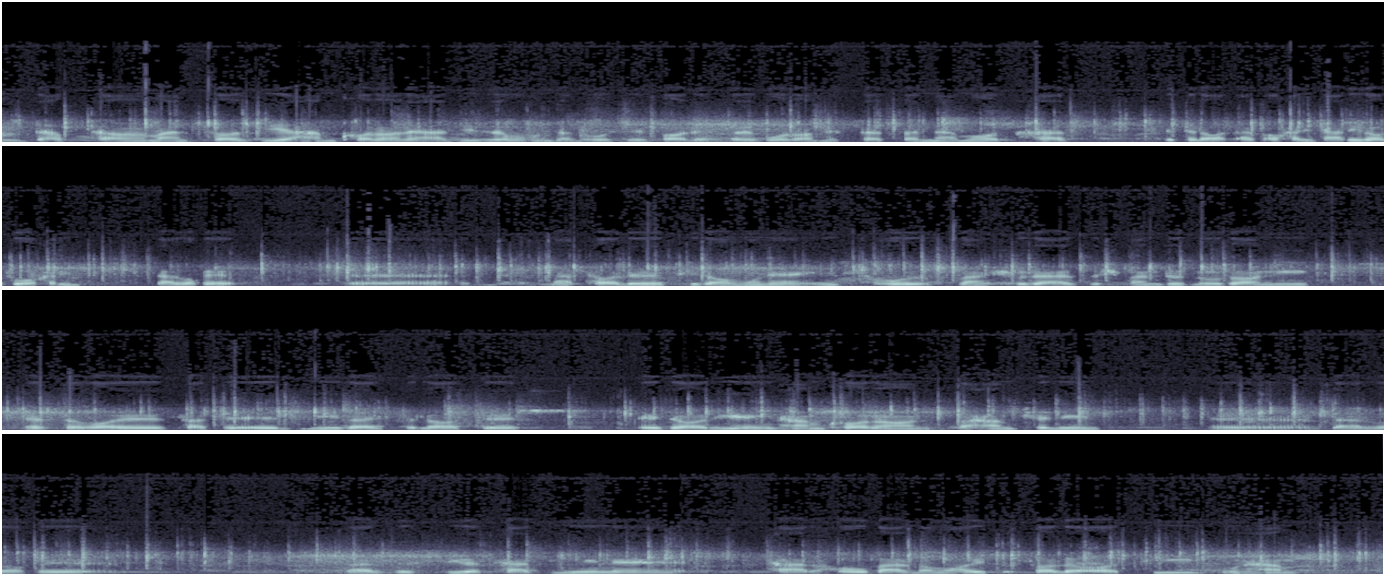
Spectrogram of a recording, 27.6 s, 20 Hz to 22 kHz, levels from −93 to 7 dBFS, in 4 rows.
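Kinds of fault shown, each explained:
Time-stretched section: from 5.82 to 7.98 s the pace jumps to about 1.69 times normal while the pitch holds steady, so this stretch sounds rushed against the surrounding audio. The likely cause is software compressing that segment to fit a shorter duration, preserving pitch by discarding short slices of the waveform rather than simply playing faster.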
